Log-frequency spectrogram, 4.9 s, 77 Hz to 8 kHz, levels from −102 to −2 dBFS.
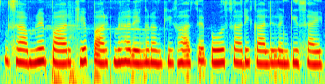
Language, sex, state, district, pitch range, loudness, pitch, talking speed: Hindi, female, Madhya Pradesh, Bhopal, 245-260 Hz, -14 LUFS, 250 Hz, 195 wpm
